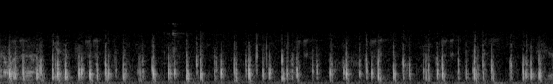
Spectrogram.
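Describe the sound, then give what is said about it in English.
Horse hooves clip-clop in a quick, steady rhythm, a long run of sharp knocking beats, moderately loud, with no voices. The horse is Scout, Tonto's horse, in dense timberland. “Hey, a horse is nearby.”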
